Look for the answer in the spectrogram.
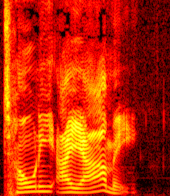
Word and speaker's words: Iommi: How is Tony's last name said? – I am no Black Sabbath historian. – Just tell me. No. Don't you dare. Tell me. Tony Iommi? – That's how I have always heard it pronounced.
